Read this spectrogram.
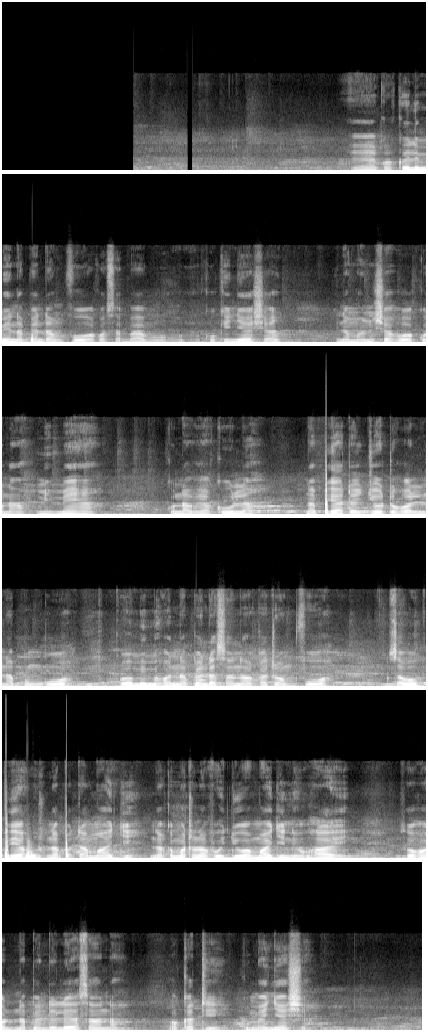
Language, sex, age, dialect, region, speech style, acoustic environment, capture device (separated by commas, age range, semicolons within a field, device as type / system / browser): Swahili, male, 25-34, Kenya - Mombasa, Kenya, relaxed, silence, mobile / Linux / Chrome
